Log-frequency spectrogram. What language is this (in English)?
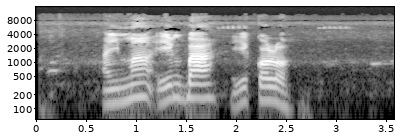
Baoulé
